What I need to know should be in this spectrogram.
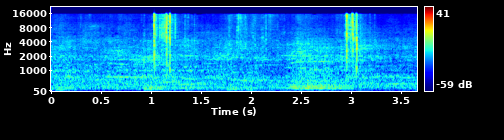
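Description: Paper tabs are torn open with short, sharp rips.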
